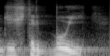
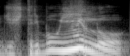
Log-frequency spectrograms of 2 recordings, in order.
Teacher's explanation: vira hiato, onde o i é tônico, está sozinho, e ele então tem que ser acentuado.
